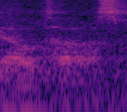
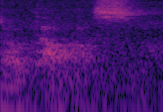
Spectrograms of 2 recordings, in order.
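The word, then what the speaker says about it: αὐτός: two-syllable word and so I always say I'll toss but I should be saying how toss please to correct that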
